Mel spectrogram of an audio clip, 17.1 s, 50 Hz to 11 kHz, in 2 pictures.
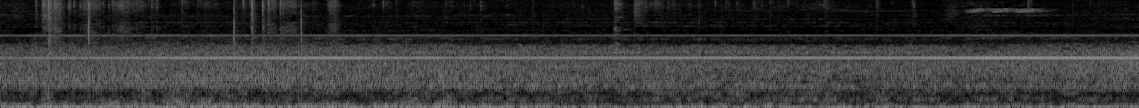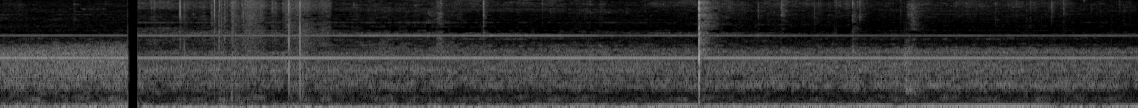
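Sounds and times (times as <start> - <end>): stove fan whirring: 0.0 - 17.0
burning fuel clicks and pop: 0.2 - 2.6, 9.8 - 11.1, 13.7 - 15.6.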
